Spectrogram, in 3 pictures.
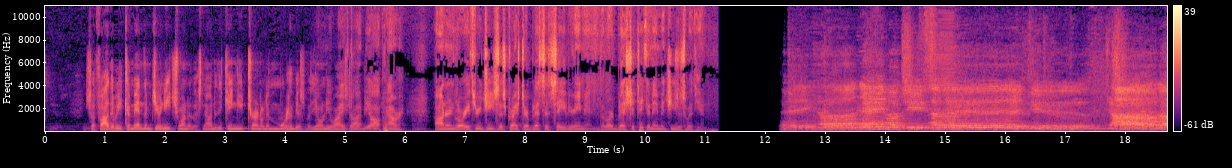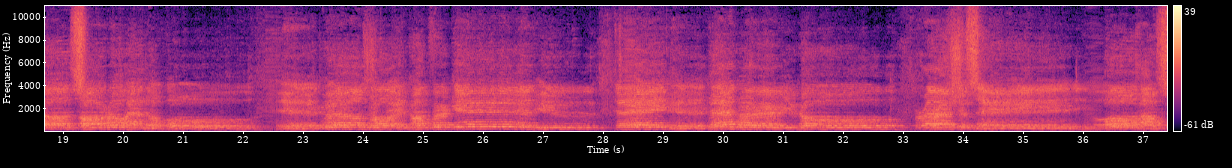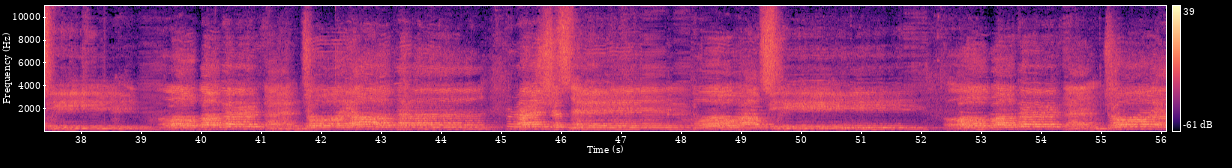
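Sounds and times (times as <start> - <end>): congregation singing a hymn: 12.3 - 56.0.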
